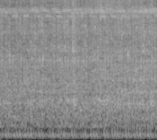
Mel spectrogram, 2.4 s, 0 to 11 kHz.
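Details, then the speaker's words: 1978 VW Super Beetle 1776cc air-cooled engine after tune-up and alternator swap: steady, even idle with a soft low thrum and no knocks or ticks. Charging at about 14.1 V, running normally. "So generator is generating, alternator's alternating. Running damn good."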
